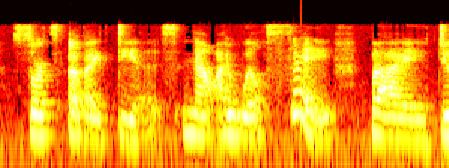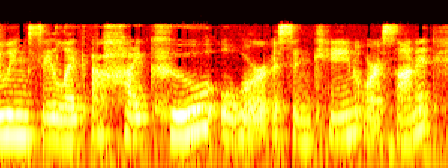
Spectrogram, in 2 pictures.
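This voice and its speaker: A woman's voice: medium pitch, creaky, highs cut off, slight background noise. A woman science teacher explaining an assignment in a casual, conversational lesson voice-over with informal asides.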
